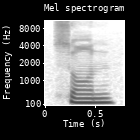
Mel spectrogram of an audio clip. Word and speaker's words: sont: Four letters on paper, one nasal syllable out loud. The silent letters send their regards.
